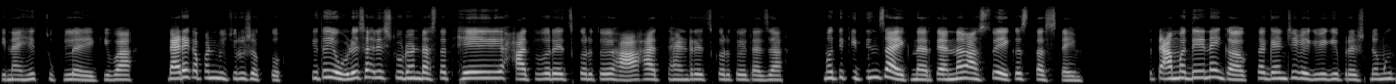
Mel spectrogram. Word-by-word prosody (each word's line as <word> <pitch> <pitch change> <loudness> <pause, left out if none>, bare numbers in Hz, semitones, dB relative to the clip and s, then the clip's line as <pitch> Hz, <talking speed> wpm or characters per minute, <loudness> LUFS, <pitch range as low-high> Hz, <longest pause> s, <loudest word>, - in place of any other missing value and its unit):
की 225 - -9
नाही 220 -1 -2
हे 245 - -2
चुकलं 230 +1 -5
आहे 205 -3 -1
किंवा 225 +1 0 0.4
डायरेक्ट 290 +5 +7
आपण 305 -1 -3
विचारू 265 0 -4
शकतो. 235 -5 -6 0.3
तिथे 330 +3 -2
एवढे 275 -1 +3
सारे 310 0 -2
स्टुडंट 290 -1 -1
असतात. 275 +2 -2
हे 290 +2 +3
हात 245 -1 0
वर 250 +1 -3
रेज 245 -2 -1
करतोय, 245 0 -3
हा 205 -2 +3
हात 235 -1 -1
हँड 225 0 -3
रेज 235 -1 -4
करतोय 225 -1 -5
त्याचा, 215 0 -4 0.4
मग 295 - 0
ते 315 - -6
कितींचा 310 +4 0
ऐकणार? 230 -3 +5
त्यांना 245 +4 +4
असतो 255 +3 -2
1च 255 -1 +2
तास 220 -4 -3
टाईम. 195 -1 -4 0.7
तर - - -13
त्यामध्ये 295 +3 +5
नाही 330 0 +1
का 230 -3 +3 0.2
सगळ्यांची 280 +1 -1
वेगवेगळी 245 -2 -1
प्रश्न 230 0 -6
मग 260 0 -3
245 Hz, 185 wpm, -23 LUFS, 225-280 Hz, 0.7 s, डायरेक्ट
